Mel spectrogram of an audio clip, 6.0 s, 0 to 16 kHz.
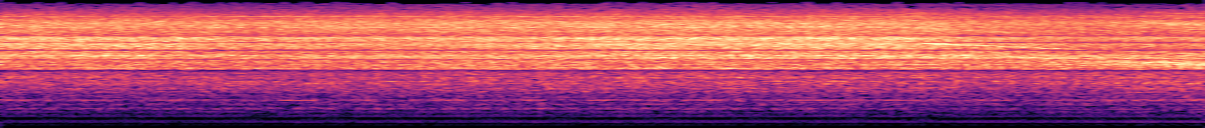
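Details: Champion 3000 W generator, brought in as a non-starter, running without choke after fiddling; doesn't run like new, has been around the block, oil change next. Steady, even drone with a slight rough edge, no hunting or misfire; normal running.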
